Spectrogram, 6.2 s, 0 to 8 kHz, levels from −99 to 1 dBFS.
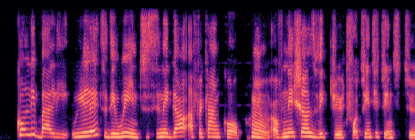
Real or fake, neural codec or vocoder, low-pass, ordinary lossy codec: fake; codec, 16 kHz, 8 kbps, FunCodec, trained on LibriTTS, 25 frames a second; 7.2 kHz; none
